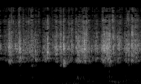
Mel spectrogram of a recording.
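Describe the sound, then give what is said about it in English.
A spoon stirs briskly in a container of food mixed with water, making a steady run of bright metallic clinks and scrapes with a loose, repeating rhythm. No one speaks. “I'm stirring it with my spoon.”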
